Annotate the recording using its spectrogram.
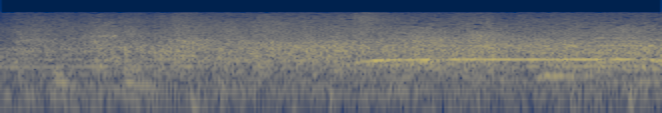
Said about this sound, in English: Why don't we give him a little hand clap?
